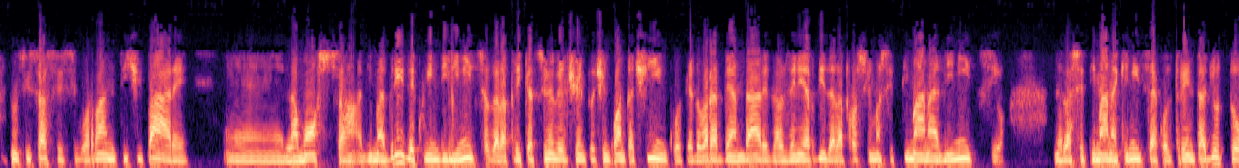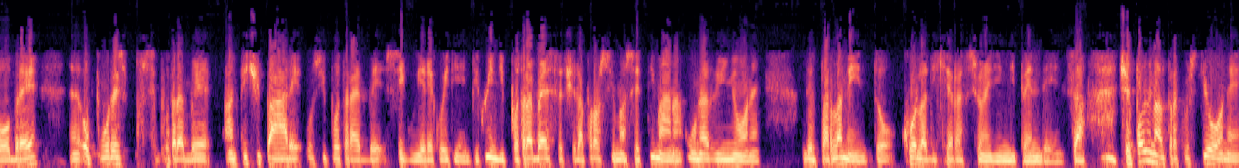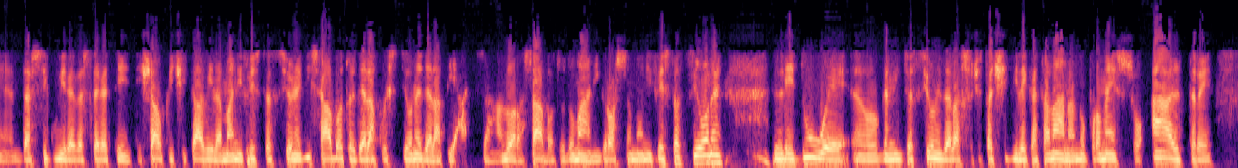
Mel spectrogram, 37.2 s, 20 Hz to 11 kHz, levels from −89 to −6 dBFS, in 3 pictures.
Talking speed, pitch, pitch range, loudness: 160 wpm, 100 Hz, 95-110 Hz, -14 LUFS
